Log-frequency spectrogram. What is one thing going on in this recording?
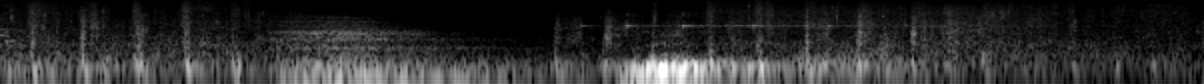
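Footsteps run quickly through rustling grass.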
